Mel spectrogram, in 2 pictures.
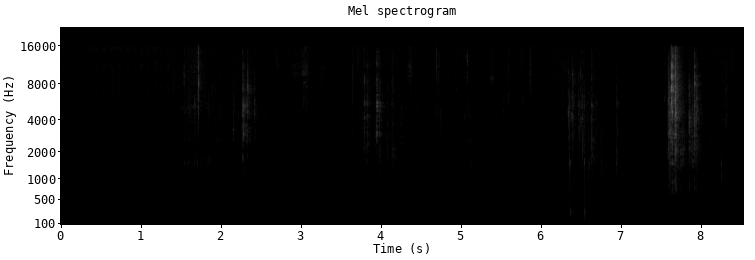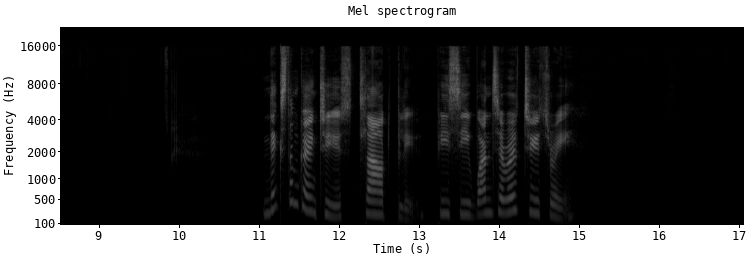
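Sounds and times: wooden pencils clicking and knocking: 0:01.5 - 0:02.6, 0:03.6 - 0:05.2, 0:06.3 - 0:08.4.

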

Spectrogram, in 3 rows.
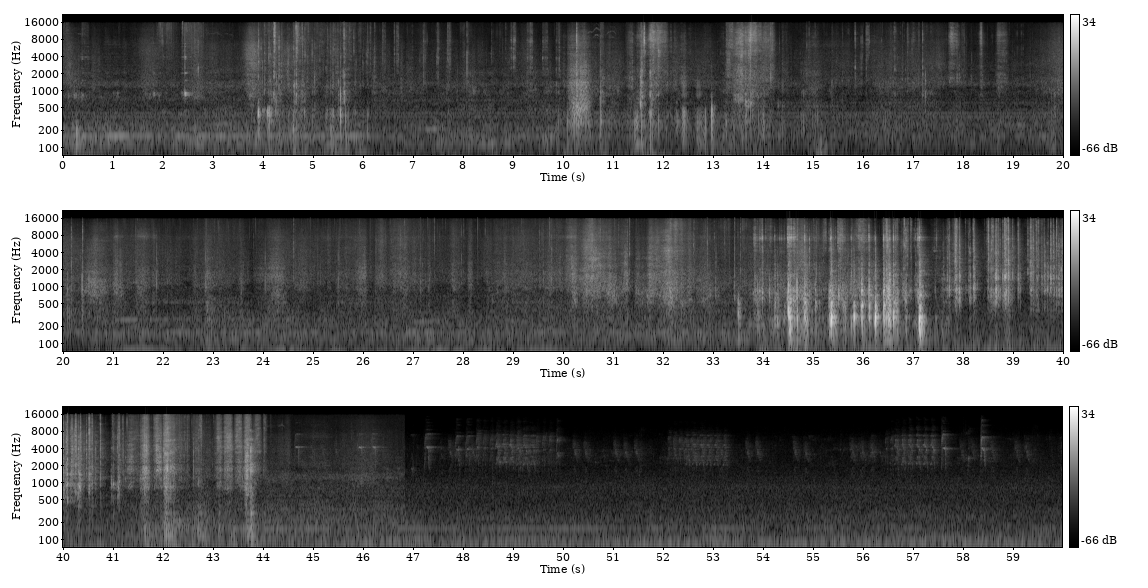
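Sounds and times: plastic bag crinkling: 0:00.0 - 0:44.1.

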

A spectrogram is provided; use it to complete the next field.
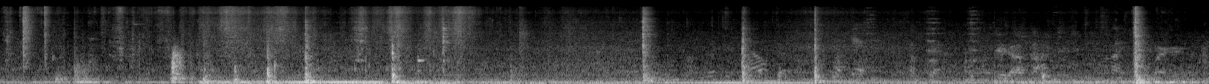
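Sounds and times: low hum: 0:02.0 - 0:08.2.

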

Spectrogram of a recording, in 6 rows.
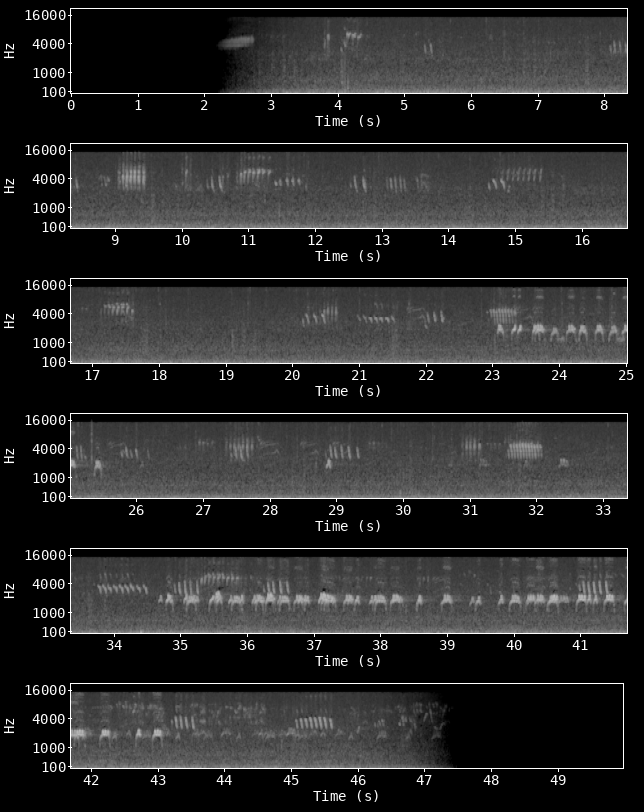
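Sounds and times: high bird chirps: 0:22.9 - 0:26.2, 0:33.8 - 0:47.4.

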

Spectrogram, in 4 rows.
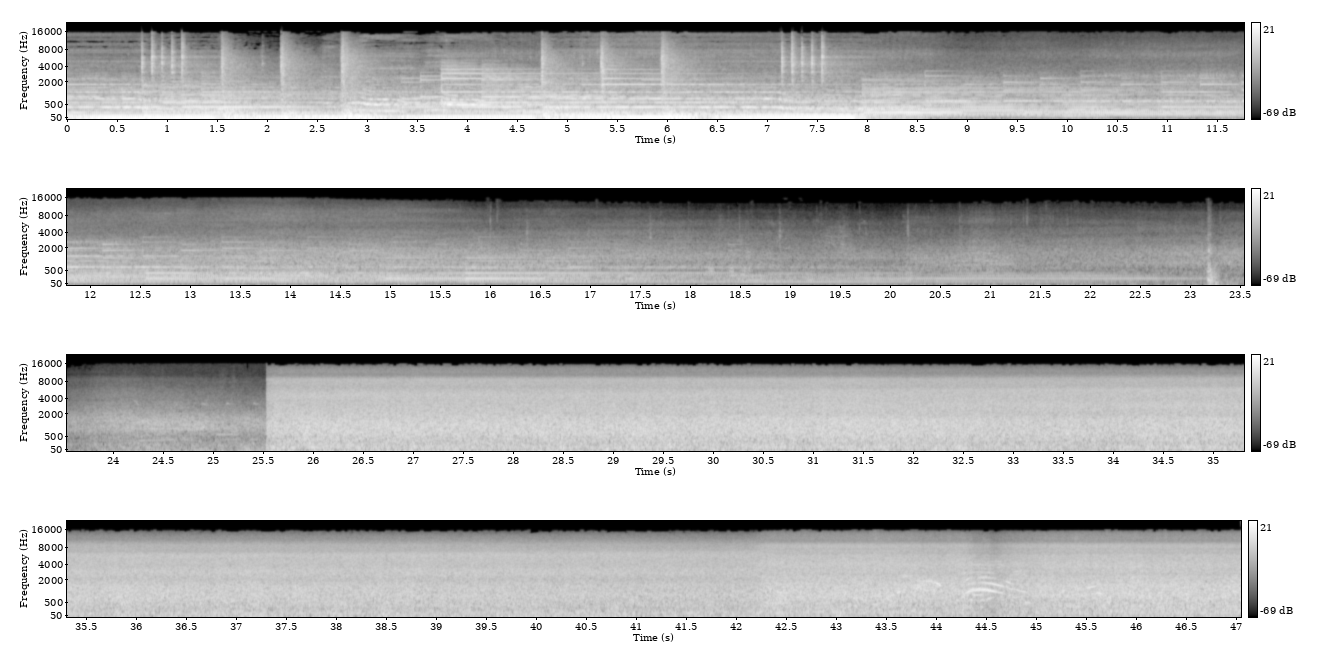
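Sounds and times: waterfall roaring: 0:25.6 - 0:47.0.

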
